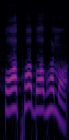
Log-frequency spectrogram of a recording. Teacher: জিভ যাচ্ছে না, এখানে দুটো ঠোঁট এক জায়গায় হয়ে যাচ্ছে। তাহলে উপর এবং নিচের ঠোঁট এক জায়গায় হয়ে উচ্চারিত হচ্ছে বলে এটার নাম হয়ে যাচ্ছে ওষ্ঠ বর্ণ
